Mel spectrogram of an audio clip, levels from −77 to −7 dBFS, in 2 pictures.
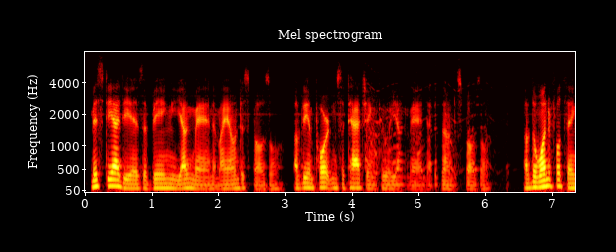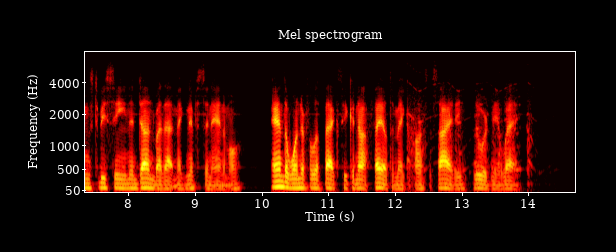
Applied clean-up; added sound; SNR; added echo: neural mask model RNNoise.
